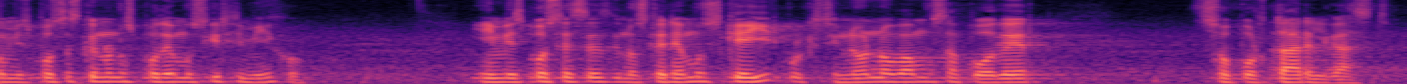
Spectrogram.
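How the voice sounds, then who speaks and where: A man's voice: a little high, a bit bright, big-room sound, a little hiss or hum. Man preaching with a lifted voice. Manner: emotional storytelling, quoting his own prayers aloud. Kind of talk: testimony in a sermon.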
